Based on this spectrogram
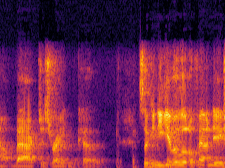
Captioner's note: laughs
